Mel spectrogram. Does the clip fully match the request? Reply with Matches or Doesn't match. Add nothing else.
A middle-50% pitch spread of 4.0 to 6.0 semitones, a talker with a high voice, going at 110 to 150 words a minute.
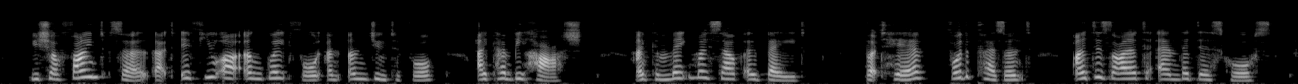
Matches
